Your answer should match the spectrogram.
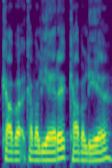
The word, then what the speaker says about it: Cavaliere: Like someone like Jeff Cavaliere, how he pronounces it, but it's an Italian surname, so I'm going to say Cavaliere, whatever.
